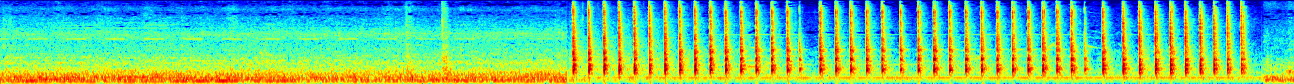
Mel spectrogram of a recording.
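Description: Hammer tapping rapidly on a car's sheet-metal rear quarter panel to work out a dent, about six ringing strikes a second, starting about halfway through with a brief pause. Before it, only a low steady rumble.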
